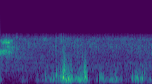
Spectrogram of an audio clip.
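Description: Gusty wind buffeting the microphone, with a cluster of irregular bursts about a second in.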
